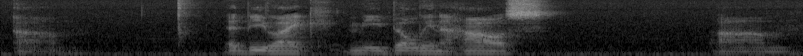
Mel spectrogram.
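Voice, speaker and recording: A man talks at a very slow pace, leaving long, frequent pauses. His intonation is fairly even, and room echo is audible. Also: fairly low pitch for a man. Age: 60s. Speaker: vlogger and home builder. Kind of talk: casual monologue. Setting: at home after treadmill walk. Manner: halting, many fillers.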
